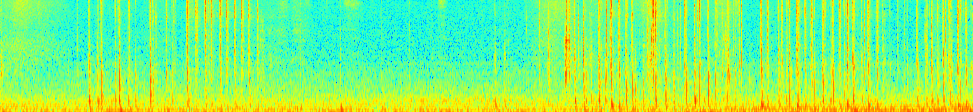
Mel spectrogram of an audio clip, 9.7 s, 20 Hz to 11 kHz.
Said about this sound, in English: I just got home and I have a 10-page paper due tomorrow, so I'm gonna be finishing that. And I think that's all I'm going to be doing for today. That's pretty much my day, so enjoy the sound of me typing.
